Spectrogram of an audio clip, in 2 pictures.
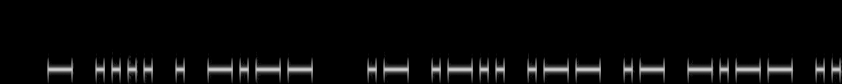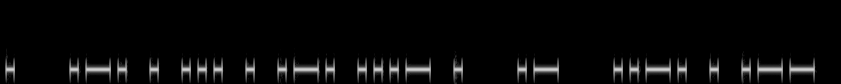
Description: Morse code, heard as a keyed tone, about 15 wpm, 700 Hz. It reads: THEY ALWAYS RESERVE A FEW
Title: Sentences from Top 1000 Words - Review Part 6 - 15wpm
